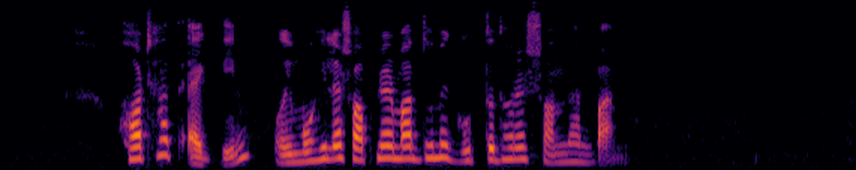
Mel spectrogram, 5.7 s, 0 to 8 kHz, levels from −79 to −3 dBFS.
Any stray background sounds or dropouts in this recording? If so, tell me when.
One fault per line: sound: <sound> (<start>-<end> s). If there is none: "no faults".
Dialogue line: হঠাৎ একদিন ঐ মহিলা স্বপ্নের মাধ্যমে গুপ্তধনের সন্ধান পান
no faults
